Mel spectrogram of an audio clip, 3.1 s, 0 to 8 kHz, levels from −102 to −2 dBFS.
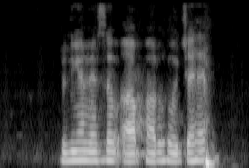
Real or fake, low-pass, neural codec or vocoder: fake; 7.2 kHz; codec, 16 kHz, 2 kbps, FreqCodec, larger model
